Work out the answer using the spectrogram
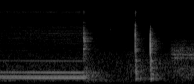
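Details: Buggy during rebuild, ignition switched on: steady hum for under a second cutting off cleanly, then a couple of light clicks; normal fuel pump prime, fuel pressure about 50–55 psi.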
